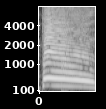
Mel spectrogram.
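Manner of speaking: loud, high mock boo; crowd booing. Recapper voicing a disappointed audience, loud mock boo. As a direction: boo them off the stage. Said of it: "everybody is like".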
